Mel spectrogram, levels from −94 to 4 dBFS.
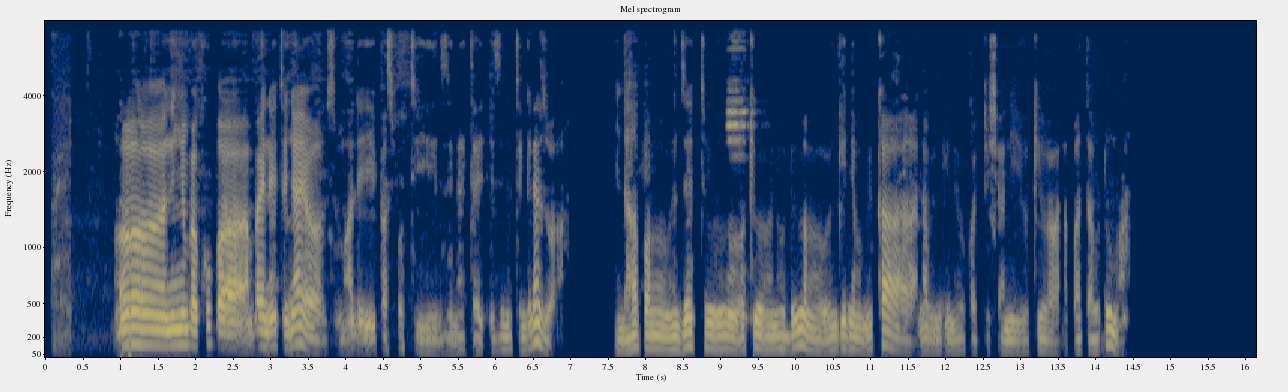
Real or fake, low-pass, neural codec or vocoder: fake; 7.2 kHz; vocoder, 44.1 kHz, 80 mel bands, Vocos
